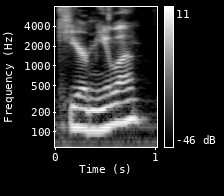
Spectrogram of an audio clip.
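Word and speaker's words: Qirmilah: to my name but it's spelled very different yeah it's like q-i-r-m-i-l-a-h cure mila um but yeah she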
